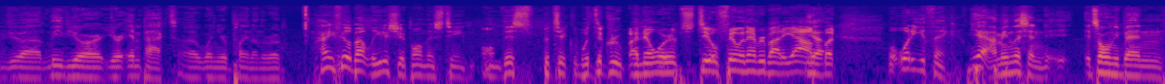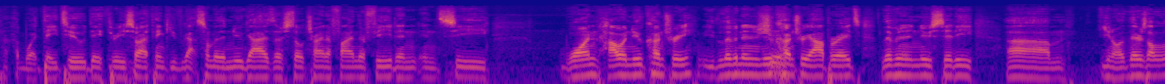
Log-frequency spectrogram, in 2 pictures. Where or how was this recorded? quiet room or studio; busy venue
busy venue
